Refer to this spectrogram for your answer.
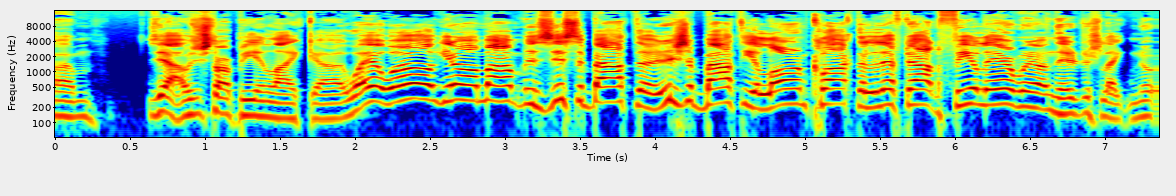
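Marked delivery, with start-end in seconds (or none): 1.7-6.4 put-on heavy Southern accent, much higher, louder. Retelling what they say when Mom calls, put-on Southern accent. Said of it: "I'll get real Southern real quick".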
